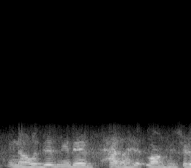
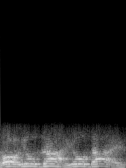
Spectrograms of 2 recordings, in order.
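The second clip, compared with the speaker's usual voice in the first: higher, louder eerie chant; spooky scarecrow warning; 5 semitones higher, 4 dB louder, much slower than usual. Retold or imitated. Scarecrows warning travelers, eerie raised voice. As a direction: warn them off like a haunted scarecrow. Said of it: "These scarecrows are like".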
